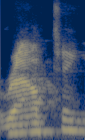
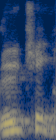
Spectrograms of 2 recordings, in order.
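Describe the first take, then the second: First: It is said with an American pronunciation. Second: It is said with a British pronunciation.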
